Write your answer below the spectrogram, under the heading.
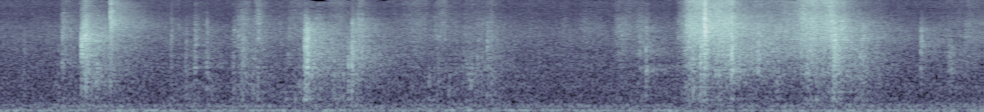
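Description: Paper rustling in short bursts as a manila envelope is handled on a wooden table and photos are pulled out of it, loudest near the end, over a steady low rumble.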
